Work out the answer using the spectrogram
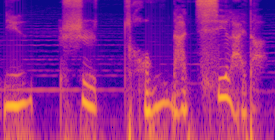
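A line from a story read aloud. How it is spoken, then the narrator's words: Slow repetition. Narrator (Chinese): 他慢吞吞的跟着说了一遍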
